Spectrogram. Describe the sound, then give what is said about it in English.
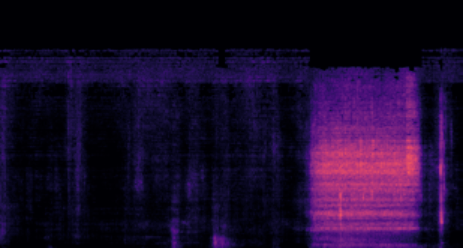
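Fresh milk gushes into the tank of a milk truck in a loud, steady rush for about a second, preceded by a few soft knocks and clicks and followed by a sharp tap. “Some fresh, healthy milk goes into the tank.”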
